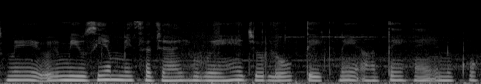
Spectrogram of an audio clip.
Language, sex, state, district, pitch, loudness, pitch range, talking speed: Hindi, female, Bihar, Gaya, 190 Hz, -31 LUFS, 180-195 Hz, 150 wpm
